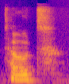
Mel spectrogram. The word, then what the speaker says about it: Thoth: obsessed with the God Thoth tote however it's pronounced it's pronounced like five different ways I say Thoth t-o-t-h so the God Thoth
